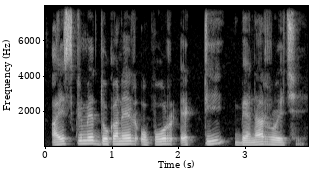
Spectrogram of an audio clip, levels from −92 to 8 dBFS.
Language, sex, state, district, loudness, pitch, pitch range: Bengali, male, West Bengal, Cooch Behar, -16 LUFS, 150 Hz, 135-155 Hz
